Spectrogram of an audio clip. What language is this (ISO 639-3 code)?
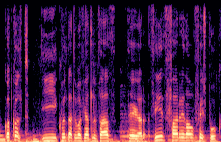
isl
